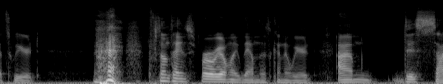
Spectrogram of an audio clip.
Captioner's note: laughs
